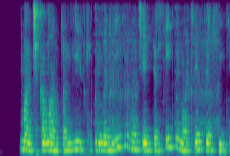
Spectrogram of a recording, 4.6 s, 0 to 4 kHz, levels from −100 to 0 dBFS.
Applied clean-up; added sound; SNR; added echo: neural mask model DeepFilterNet 3.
